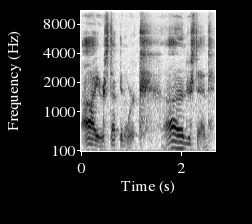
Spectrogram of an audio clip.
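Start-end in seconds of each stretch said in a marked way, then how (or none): none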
